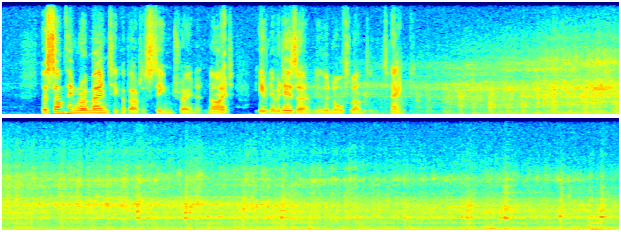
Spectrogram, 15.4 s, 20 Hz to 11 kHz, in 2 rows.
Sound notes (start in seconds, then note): 9.5 train passing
